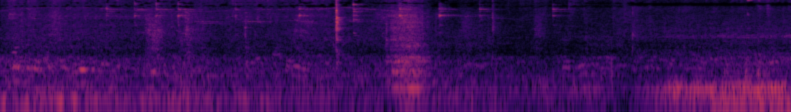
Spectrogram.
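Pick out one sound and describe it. Metal parts click and clatter as a mirror is fitted by hand.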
